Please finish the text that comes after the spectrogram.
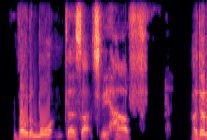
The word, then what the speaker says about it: Voldemort: the silent T yeah it should have been a silent T but then they got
